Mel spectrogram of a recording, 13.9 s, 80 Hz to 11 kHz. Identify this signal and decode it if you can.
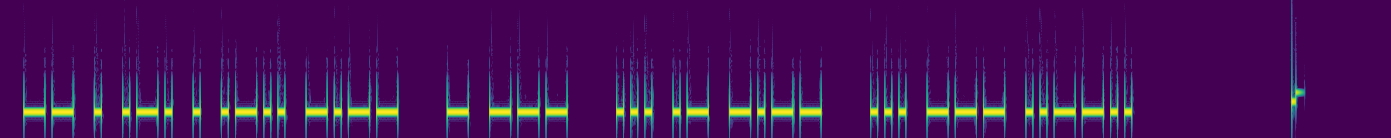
Morse code, heard as a keyed tone, about 17 wpm, 700 Hz. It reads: MERELY TO SAY SO?
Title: Sentences from Top 1400 Words 17wpm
